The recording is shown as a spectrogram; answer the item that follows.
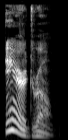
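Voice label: "airdrome", British English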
